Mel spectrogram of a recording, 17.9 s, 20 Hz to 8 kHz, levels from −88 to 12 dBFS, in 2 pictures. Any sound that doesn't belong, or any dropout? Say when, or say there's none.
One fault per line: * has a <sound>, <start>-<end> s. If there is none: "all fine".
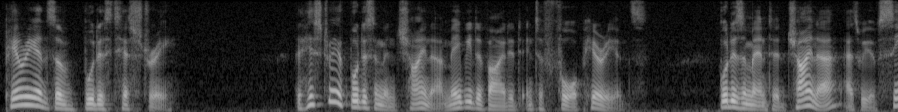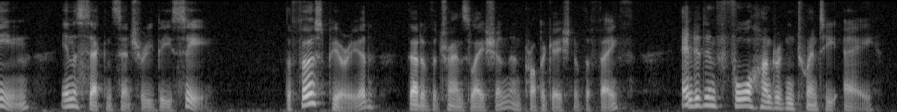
all fine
